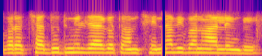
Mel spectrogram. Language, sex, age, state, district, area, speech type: Hindi, female, 45-60, Uttar Pradesh, Mau, rural, conversation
